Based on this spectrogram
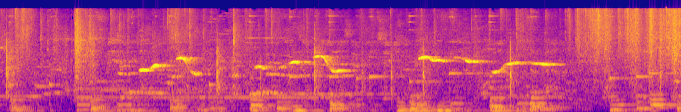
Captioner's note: Whistle of satisfaction in finding food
